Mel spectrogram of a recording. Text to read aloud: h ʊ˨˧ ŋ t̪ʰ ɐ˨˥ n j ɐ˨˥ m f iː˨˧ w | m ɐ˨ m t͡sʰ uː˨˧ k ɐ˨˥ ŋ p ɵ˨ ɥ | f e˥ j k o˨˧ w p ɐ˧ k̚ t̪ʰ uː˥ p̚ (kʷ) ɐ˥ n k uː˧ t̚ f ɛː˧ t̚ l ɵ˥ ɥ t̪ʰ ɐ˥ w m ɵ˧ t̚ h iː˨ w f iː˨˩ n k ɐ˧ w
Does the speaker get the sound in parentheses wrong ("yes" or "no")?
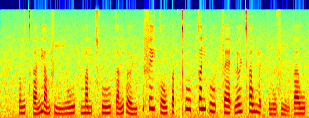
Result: yes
